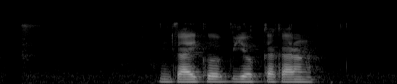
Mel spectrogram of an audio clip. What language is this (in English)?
Nepali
